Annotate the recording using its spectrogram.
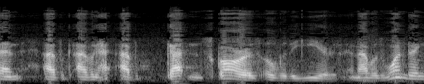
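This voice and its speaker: Noticeable background noise runs behind a man who talks at a fairly slow pace. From United States. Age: 60s. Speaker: studio audience member. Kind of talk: TV talk show interview.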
